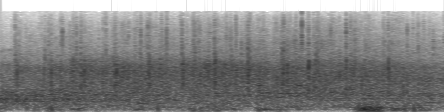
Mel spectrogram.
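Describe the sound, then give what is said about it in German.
Steady audience applause for the jury, a dense crackle of many hands clapping at an even, moderately loud level throughout, with no voices standing out. “Einen herzlichen Applaus schon mal für unsere Jury.”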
